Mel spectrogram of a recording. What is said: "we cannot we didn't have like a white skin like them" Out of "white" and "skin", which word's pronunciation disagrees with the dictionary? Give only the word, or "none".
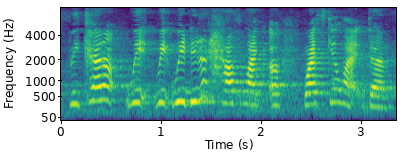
skin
